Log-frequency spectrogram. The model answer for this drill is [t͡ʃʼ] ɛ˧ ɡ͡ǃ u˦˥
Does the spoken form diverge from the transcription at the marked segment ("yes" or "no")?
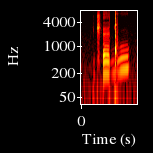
no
